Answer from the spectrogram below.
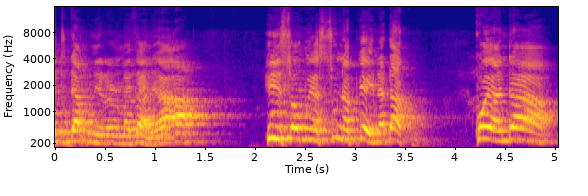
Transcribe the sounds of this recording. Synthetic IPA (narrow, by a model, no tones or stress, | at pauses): ɛtiɗakuniɾanumazanɛaʔa | hiːsɔmujasunapiainaɗaku | kɔandaː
